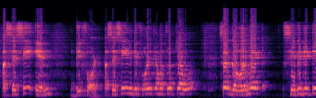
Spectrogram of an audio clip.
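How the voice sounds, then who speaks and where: A male tax lecturer from northern India, talking in a slightly high voice and often switching to English terms. He poses questions to the class and answers them himself. The recording has a roomy echo. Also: a little mellow. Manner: mixes English terms into Hindi explanation. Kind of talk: exam-prep classroom lecture.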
